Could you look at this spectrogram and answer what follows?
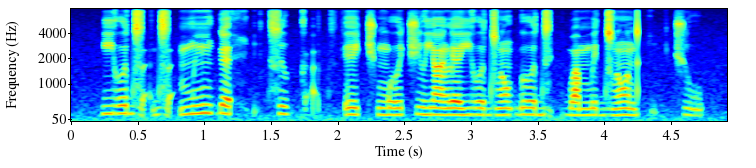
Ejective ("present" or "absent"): present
